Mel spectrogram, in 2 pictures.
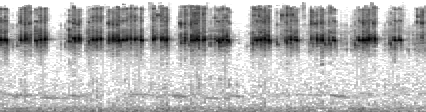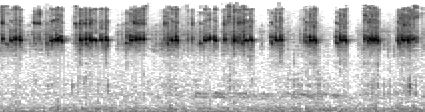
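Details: Cricket song meant to soothe tinnitus, heard as loud, regular high-pitched chirp bursts about three per second, each a rapid pulsed trill, with a faint low hum in the background.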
